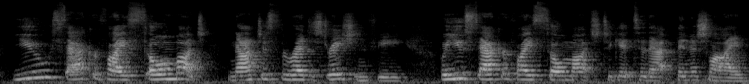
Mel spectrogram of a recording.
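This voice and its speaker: Against noticeable background noise, a woman with a fairly high voice speaks in an upbeat tone with ordinary pitch variation. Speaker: marathon coach. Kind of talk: casual talk to camera.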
